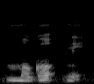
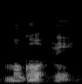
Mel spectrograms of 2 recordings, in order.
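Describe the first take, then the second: The two takes are said the same way.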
